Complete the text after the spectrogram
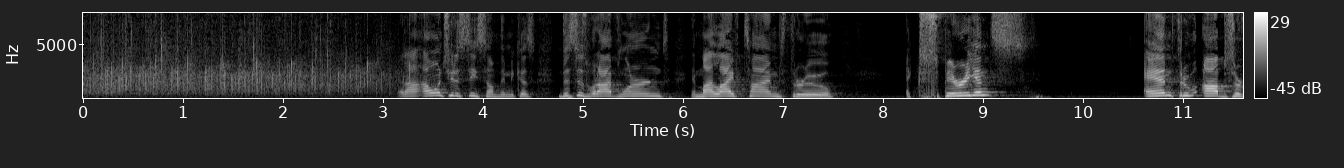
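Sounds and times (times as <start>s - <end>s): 
crowd applause: 0.0s - 3.2s
speech: 3.2s - 7.6s, 8.2s - 9.5s, 10.6s - 11.5s.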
